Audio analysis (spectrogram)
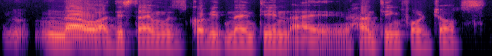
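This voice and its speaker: A man from Eritrea, a Tigray speaker learning English, speaks in halting phrases, often searching for words. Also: medium pitch, steady tone, vocal fry, warm tone, no echo, lo-fi sound. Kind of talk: online tutoring conversation. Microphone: video call.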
